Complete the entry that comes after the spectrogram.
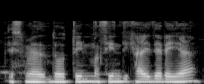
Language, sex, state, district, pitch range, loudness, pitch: Hindi, male, Bihar, Patna, 120-130 Hz, -15 LUFS, 125 Hz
